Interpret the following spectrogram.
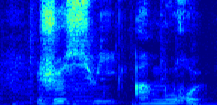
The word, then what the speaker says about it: je suis amoureux: You say, je suis amoureux. And then you do the liaison. Je suis amoureux.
